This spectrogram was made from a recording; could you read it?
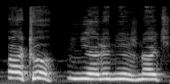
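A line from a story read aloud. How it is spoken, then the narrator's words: Sad, smiling wood spirit. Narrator (Russian): Печально улыбнулся в усы леший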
